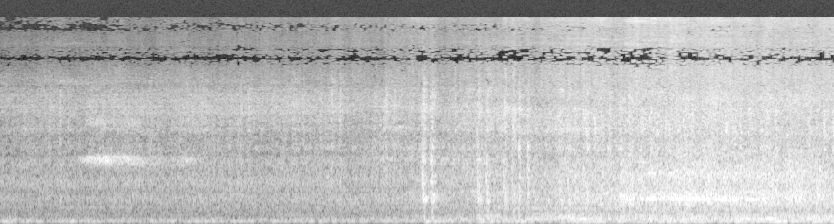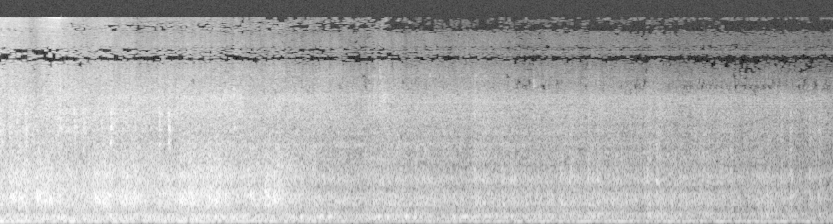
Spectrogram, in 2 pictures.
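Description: Train running on rails, its wheels clattering over the track. It grows louder from about five seconds in, starting with a sharp click, is loudest around the middle, then fades away.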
